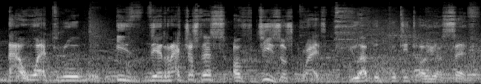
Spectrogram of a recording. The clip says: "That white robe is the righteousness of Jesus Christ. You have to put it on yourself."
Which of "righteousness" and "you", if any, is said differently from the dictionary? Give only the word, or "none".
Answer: none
